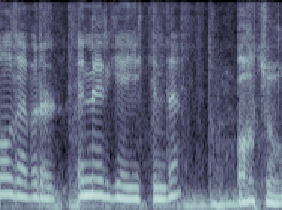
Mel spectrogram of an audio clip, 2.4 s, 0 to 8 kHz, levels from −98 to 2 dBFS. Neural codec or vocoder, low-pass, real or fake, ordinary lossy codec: codec, 16 kHz, 4 kbps, FunCodec, trained on LibriTTS, 50 frames a second; none; fake; none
